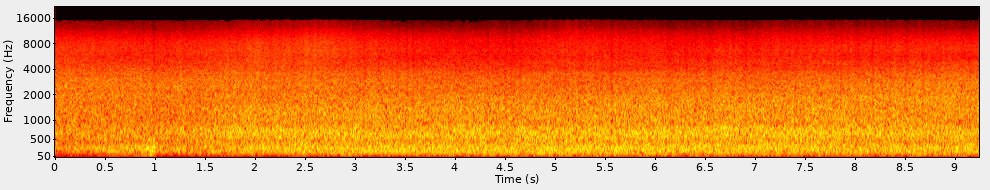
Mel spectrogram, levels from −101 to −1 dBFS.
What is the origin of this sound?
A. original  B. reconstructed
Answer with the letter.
B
